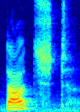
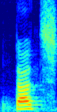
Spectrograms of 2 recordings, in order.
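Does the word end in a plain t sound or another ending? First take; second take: t sound; another ending. First: The ending is a plain t sound. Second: The ending is not a plain t sound. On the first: The speaker calls it right. "Touch would become touched" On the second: The speaker calls it wrong. "it is incorrect again"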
